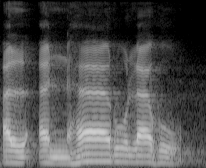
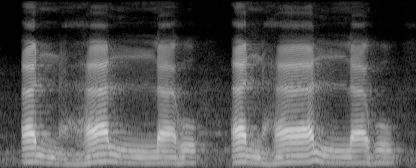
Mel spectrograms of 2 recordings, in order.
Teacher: idghamur ra fil lam, diidghamkan ra pada lam sehingga dibaca anhallahu.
